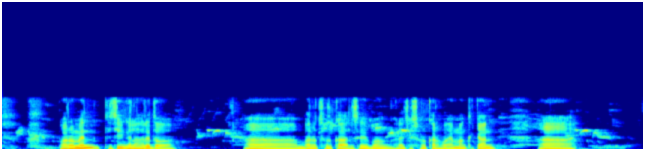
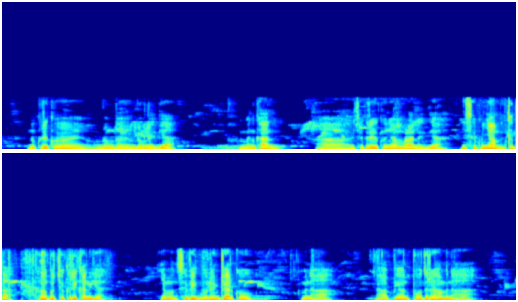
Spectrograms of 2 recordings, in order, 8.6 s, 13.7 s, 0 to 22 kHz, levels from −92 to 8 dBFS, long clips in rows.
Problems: background sounds at intervals, background conversations at intervals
